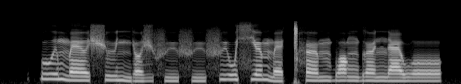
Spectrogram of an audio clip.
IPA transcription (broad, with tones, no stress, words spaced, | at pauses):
k͡pu˥ɪ̯mɛ˧ə̯ ʃʉ˧ nʲɔ˩ʒfy˩fy˩ fy˥wsʲœ˥ mɛ˩ǀʰœ˧mbɔ˧ŋɡœ˧ næ˧wo˧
